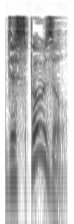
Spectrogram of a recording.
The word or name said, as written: disposal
